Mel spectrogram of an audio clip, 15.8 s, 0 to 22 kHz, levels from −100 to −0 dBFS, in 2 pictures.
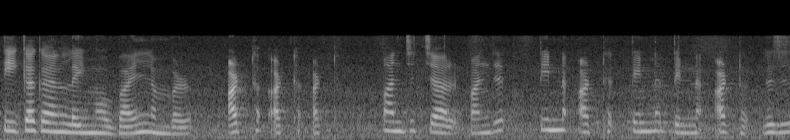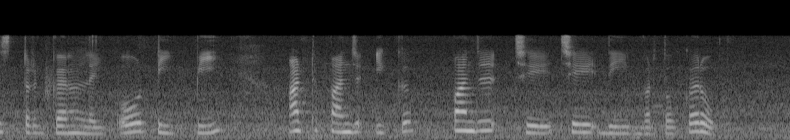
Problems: background sounds at intervals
